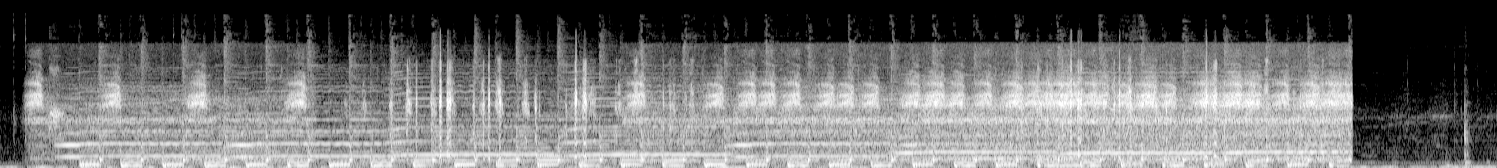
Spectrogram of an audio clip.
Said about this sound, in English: That is a very happy duck.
